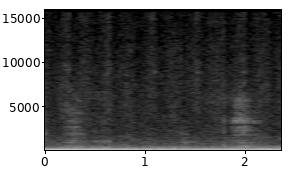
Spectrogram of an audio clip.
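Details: Pet cat named Chloe, indoors at play, with a back massager she loves nearby; a low, steady pulsing rumble of purring runs throughout, over a faint constant electrical hum.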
